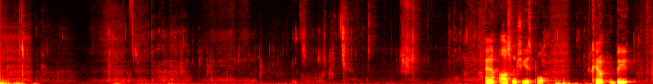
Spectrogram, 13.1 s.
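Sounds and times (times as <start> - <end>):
wet mouth sounds: 0.0 - 1.0
crunching crisp crust: 2.0 - 9.9.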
